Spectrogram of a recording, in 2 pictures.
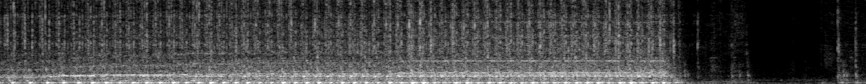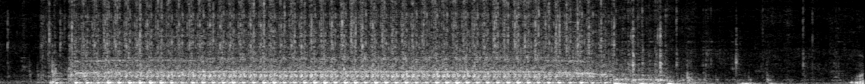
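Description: A sewing machine stitches quilt binding in a steady, close, continuous whir, pausing briefly partway through before running again at the same even pace, then stopping near the end.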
